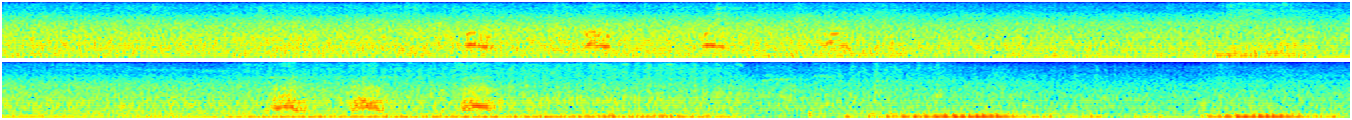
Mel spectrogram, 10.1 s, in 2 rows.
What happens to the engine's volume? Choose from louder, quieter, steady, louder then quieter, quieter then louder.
louder.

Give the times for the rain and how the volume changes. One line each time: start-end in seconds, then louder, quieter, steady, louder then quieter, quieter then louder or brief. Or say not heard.
0.0-10.0 quieter.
